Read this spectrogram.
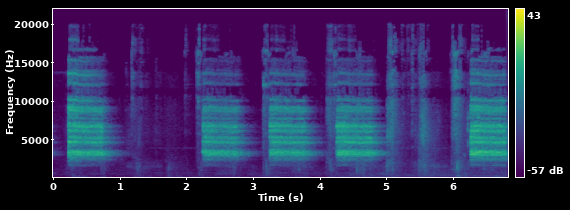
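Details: Fire alarm horn on a demo-board panel with a weak, worn power supply, under system test: shrill horn blasts of half a second to a second, repeating at uneven gaps.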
